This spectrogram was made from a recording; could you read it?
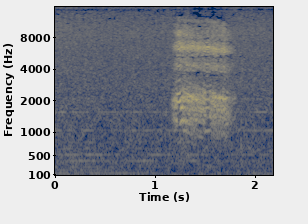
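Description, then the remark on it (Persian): A single harsh, screeching eagle cry rings out for about half a second, loud, over a faint steady background hiss with no talking. The eagle sits on a messenger's shoulder. “قاصد یه عقاب روی شونشه جلو میاد.”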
